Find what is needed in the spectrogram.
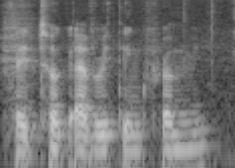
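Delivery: very quiet, hopeless, deeply depressed voice. Asked to do an impression of a deeply depressed person; very depressed voice. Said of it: "do an impression of a really super fucking depressed person".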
